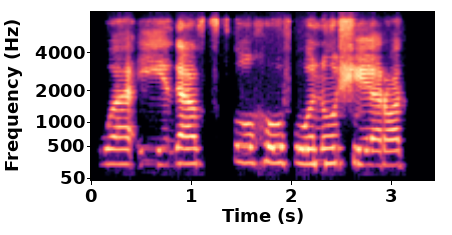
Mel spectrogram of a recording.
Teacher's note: Bukan pakai shu, pakai shin yang titik 3, bukan. Bukan tengah lidah. Tapi yang su, pakai ujung lidah.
